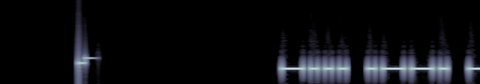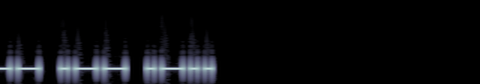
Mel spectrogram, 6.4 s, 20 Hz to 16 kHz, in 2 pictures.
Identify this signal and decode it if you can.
Morse code, heard as a keyed tone, about 25 wpm, 700 Hz. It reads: BPMWL
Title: Code Groups - 5 Letters - 25wpm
